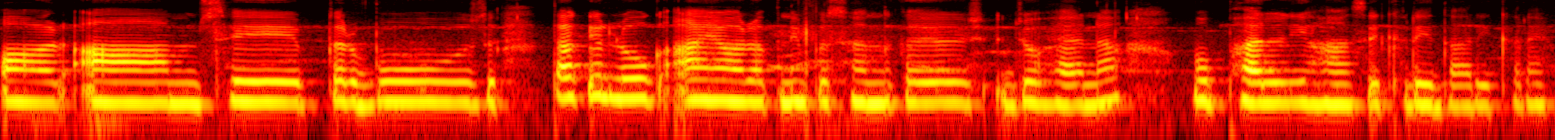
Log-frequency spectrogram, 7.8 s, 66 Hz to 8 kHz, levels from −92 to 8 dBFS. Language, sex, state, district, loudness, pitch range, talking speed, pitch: Hindi, female, Delhi, New Delhi, -20 LUFS, 230-245 Hz, 160 wpm, 240 Hz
